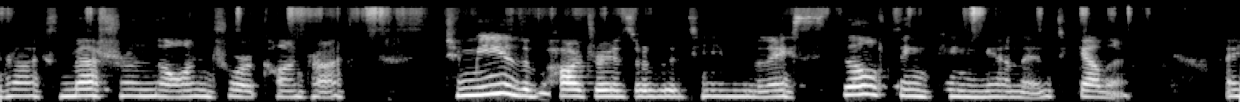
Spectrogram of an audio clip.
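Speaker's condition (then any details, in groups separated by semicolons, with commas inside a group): ALS; young onset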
